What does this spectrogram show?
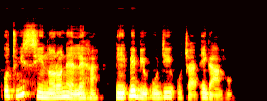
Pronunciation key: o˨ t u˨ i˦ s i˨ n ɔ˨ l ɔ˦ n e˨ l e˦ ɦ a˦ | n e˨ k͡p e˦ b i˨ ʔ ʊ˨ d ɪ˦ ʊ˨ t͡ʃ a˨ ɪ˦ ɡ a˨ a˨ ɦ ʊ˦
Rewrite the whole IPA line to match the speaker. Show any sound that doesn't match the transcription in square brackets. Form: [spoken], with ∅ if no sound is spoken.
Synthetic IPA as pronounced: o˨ t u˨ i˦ s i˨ n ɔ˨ [ɾ] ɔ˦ n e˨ l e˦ ɦ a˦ | n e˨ k͡p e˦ b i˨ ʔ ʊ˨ d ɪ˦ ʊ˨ t͡ʃ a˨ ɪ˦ ɡ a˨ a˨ ɦ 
